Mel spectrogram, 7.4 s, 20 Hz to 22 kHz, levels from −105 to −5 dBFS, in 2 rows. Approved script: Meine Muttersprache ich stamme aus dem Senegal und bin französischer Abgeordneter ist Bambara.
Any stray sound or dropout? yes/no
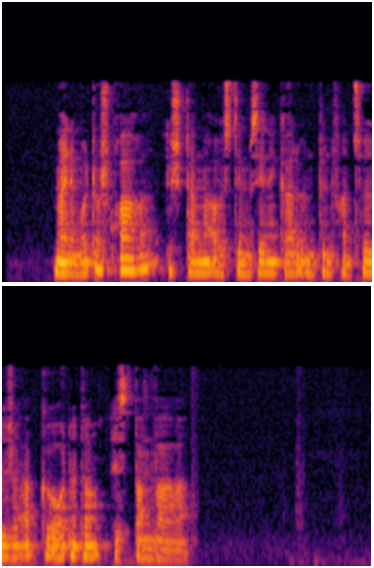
no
